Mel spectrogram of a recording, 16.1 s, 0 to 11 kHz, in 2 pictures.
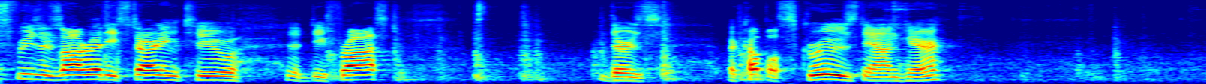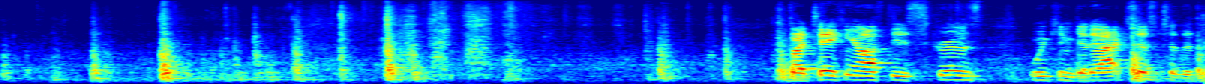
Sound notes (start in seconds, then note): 9.0 plastic creaking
